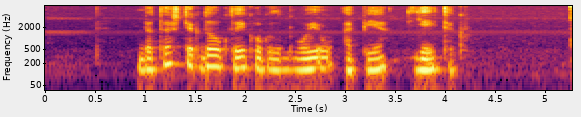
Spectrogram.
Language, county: Lithuanian, Tauragė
